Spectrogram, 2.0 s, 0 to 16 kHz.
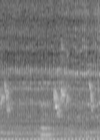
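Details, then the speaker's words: Yamaha Mio 125i scooter, previously hard to start, now starting after a faulty fuel injector was found through pump and injector checks. It idles with a quick, even putter and no misses; sounds healthy. "อ่าติดแล้วนะครับเดี๋ยวล่อสักครู่นะก็ติดแล้วนะครับ"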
